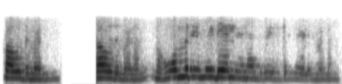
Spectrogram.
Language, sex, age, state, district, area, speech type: Kannada, female, 30-45, Karnataka, Gulbarga, urban, conversation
